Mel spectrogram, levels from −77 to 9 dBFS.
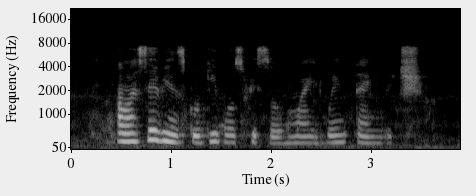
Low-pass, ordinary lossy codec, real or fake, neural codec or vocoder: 7.2 kHz; none; fake; codec, 16 kHz, 4 kbps, FunCodec, trained on LibriTTS, 50 frames a second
